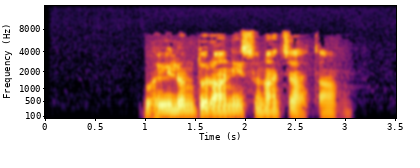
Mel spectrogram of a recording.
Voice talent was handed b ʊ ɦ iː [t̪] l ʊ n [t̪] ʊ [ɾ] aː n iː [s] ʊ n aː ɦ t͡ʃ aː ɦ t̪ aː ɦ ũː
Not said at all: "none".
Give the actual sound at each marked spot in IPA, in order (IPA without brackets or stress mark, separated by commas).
none, t̪, ɾ, s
